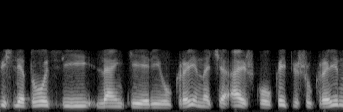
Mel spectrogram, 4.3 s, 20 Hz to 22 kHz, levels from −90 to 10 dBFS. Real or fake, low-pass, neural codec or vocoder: real; 3.6 kHz; none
